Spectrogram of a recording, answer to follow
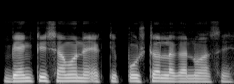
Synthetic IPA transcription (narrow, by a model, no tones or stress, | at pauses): bɛŋk̚ʈisamaneek̚ʈiposʈalːaɡanuase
